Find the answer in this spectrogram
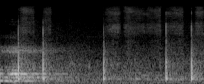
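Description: Chalk writing on a chalkboard: a handful of sharp taps and short strokes as the chalk strikes and drags across the board, several of them roughly half a second apart.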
